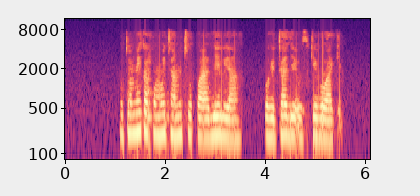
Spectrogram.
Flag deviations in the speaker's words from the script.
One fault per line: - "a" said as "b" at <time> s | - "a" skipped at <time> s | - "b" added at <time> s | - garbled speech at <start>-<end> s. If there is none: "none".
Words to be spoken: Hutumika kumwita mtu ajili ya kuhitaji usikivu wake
- "kwa" added at 2.5 s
